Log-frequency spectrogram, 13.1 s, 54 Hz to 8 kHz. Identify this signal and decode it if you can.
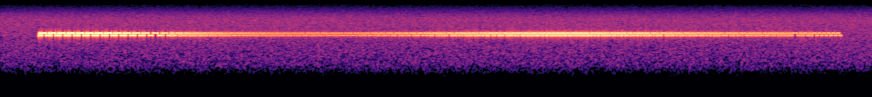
NAVTEX (SITOR-B), 100 baud, 170 Hz shift, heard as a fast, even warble, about 1360 Hz centre, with radio static and fading. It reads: 46714 34345 13998 11895 09566 89524 18780 85197 50667 65128 30564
